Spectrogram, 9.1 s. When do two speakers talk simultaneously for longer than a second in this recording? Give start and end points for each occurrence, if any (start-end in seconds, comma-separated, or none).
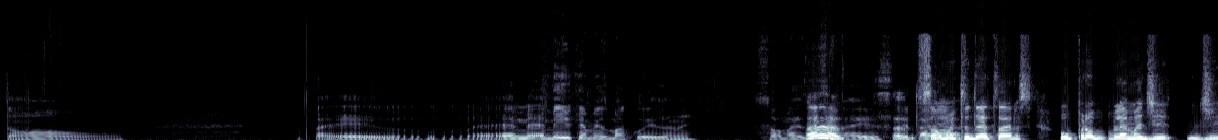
6.0-7.4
